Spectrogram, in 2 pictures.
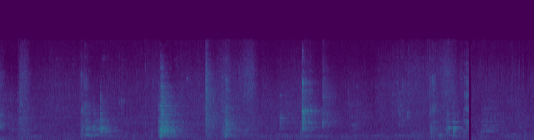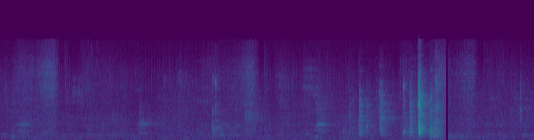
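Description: Short, scattered bursts of indistinct voices over steady background music.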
